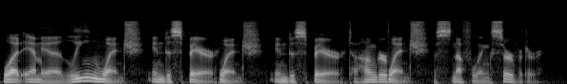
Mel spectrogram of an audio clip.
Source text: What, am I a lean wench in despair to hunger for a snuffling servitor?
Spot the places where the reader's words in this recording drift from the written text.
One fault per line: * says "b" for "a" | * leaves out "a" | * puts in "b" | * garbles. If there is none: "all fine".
* leaves out "I"
* puts in "wench in despair"
* says "wench" for "for"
